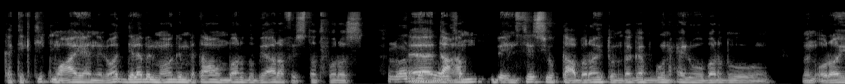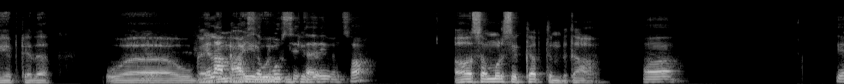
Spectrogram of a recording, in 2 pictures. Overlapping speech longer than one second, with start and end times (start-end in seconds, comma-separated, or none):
10.4-11.7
